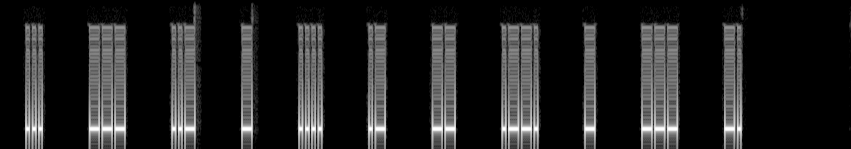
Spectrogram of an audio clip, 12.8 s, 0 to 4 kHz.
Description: Morse code, heard as a keyed tone, about 25 wpm, spaced as for 10 wpm, 550 Hz. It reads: SOUTHAMPTON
